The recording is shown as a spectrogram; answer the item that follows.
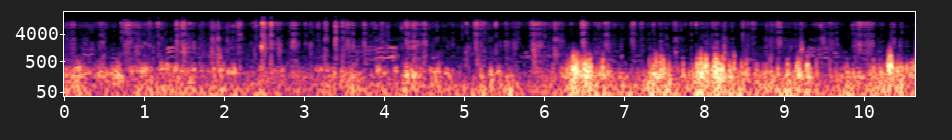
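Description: Indistinct voices without clear words, louder in a few short bursts in the second half, over a steady rumble of outdoor background noise.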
